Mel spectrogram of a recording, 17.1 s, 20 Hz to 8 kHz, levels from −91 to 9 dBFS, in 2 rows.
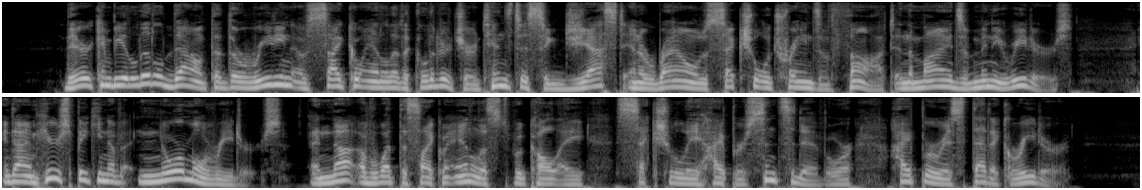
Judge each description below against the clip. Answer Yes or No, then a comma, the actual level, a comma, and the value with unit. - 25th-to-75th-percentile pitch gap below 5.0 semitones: No, wide, 5.5 semitones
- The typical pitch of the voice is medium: Yes, medium, 145 Hz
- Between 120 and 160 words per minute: No, average, 170 wpm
